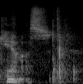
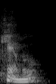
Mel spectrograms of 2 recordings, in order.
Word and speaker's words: Camus: We are covering Albert Camus' The Myth of Sisyphus. Now, last week, I was a big dum-dum and said his name was Albert Camus.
